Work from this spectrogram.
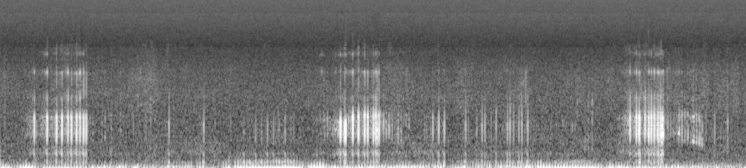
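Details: Yumak, a male kitten, purring while being massaged and groomed, recorded ear to ear for ASMR; a steady low rumbling purr runs throughout, with brief brighter rustling bursts of fur handling about every four seconds.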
